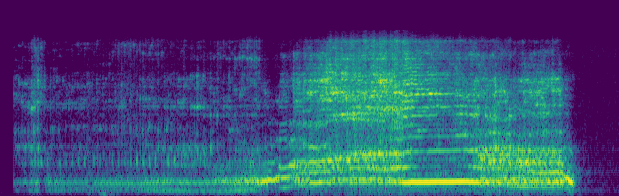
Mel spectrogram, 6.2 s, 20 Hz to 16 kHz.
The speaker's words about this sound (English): That's an elephant. That's what I woke up to about 17 times one evening. That sounds like me when I stub my toe.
